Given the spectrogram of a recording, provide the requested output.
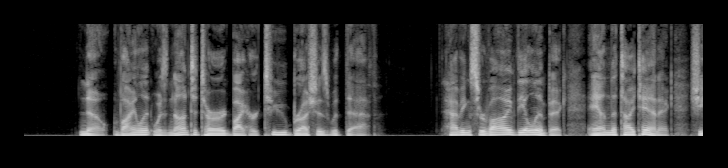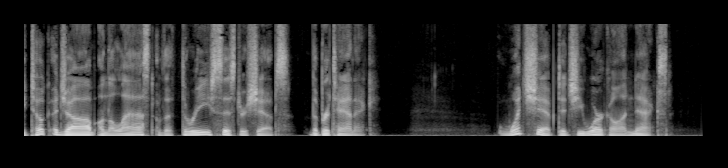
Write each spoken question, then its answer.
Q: What ship did she work on next?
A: She next worked on the Britannic.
